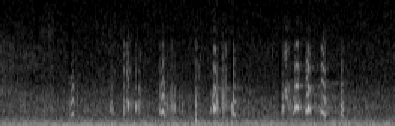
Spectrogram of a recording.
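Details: Several eagles competing over a single bait along the Mississippi River, giving short high chirping and piping notes scattered through three seconds, some doubled, over a steady low rushing background.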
